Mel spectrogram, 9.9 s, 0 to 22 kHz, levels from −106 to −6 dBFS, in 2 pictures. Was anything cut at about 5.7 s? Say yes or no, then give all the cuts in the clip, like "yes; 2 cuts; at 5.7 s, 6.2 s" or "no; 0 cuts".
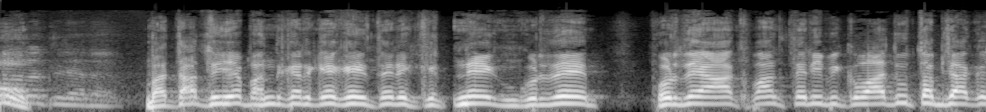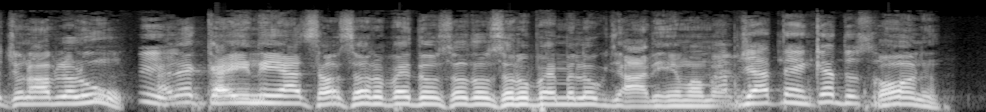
yes; 1 cut; at 5.7 s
